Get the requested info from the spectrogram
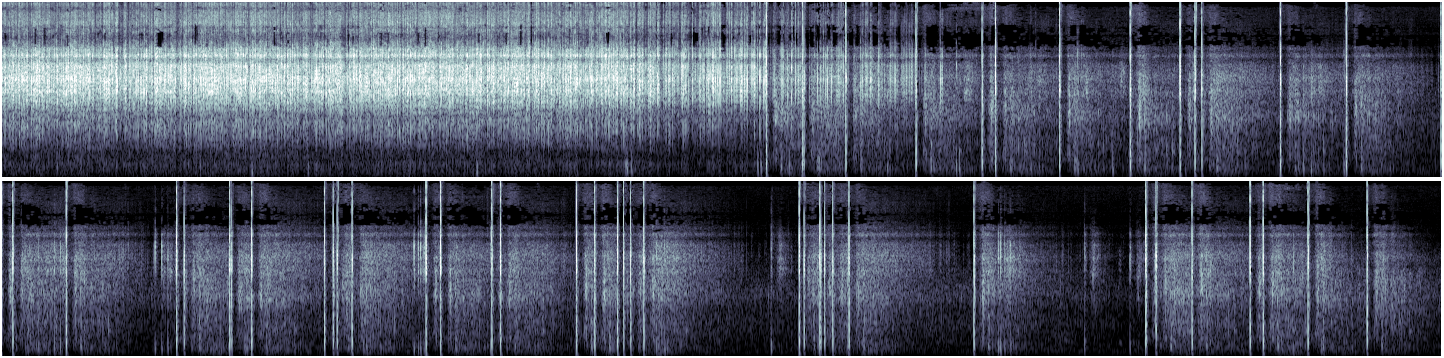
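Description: Fireworks: for about the first seven seconds, a steady hissing crackle from a ground fountain and rising comet shots. Then a long run of sharp bangs at irregular spacing, sometimes several a second, as shots launch and burst overhead.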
